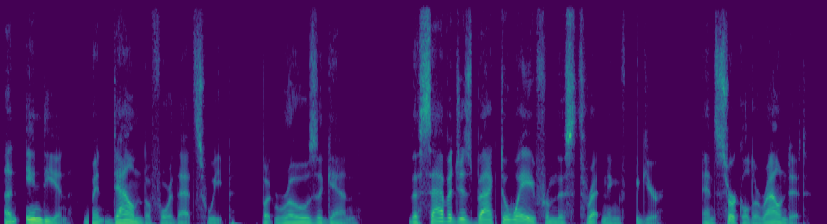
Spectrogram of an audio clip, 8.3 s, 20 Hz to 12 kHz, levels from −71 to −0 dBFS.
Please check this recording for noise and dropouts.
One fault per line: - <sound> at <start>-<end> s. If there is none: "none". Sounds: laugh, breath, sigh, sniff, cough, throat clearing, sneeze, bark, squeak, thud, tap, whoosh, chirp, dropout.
- dropout at 0.9-0.9 s
- dropout at 6.3-6.4 s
